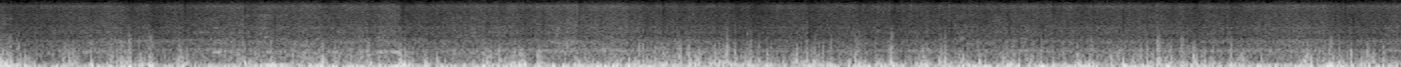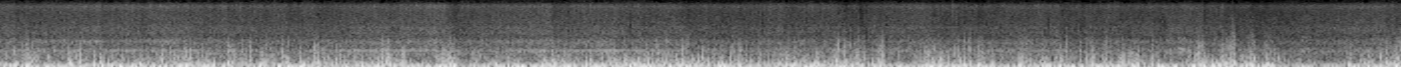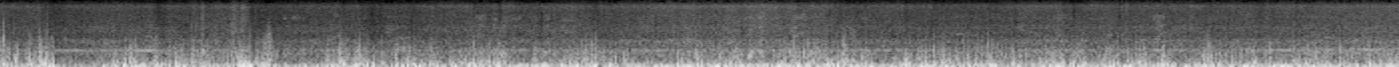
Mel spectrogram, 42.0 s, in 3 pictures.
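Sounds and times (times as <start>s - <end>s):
train wheels clattering on rails: 0.0s - 42.0s
wind buffeting microphone: 0.0s - 42.0s.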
